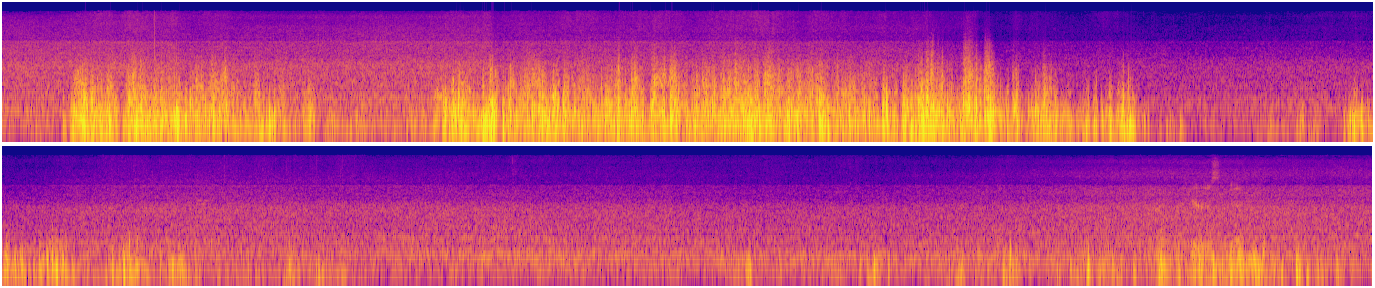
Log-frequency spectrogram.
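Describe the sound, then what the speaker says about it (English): Blizzard wind gusts on an outdoor back deck buffet the microphone in heavy, rumbling bursts for the first several seconds, then ease into a quieter hiss broken by a few weaker gusts. "We'll just wait for a little wind gust."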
